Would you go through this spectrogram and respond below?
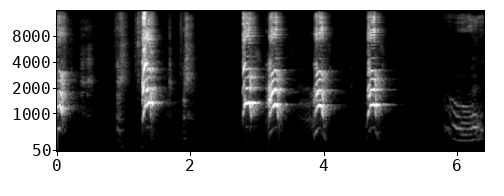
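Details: Two Pomeranians, Sam and Marin, barking in a duet: short, sharp, bright barks in uneven bursts, a quick cluster early on, then four loud barks about a second apart, ending in a softer whining yelp.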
